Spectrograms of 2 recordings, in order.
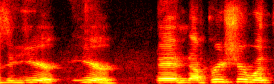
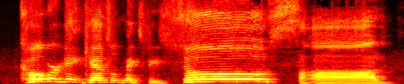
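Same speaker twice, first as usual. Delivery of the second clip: slow, drawn-out, sarcastic voice with fake sadness; 3 dB louder than usual. Announcing a sarcastic remark about a show's cancellation: sarcastic. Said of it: "sarcasm alert".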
